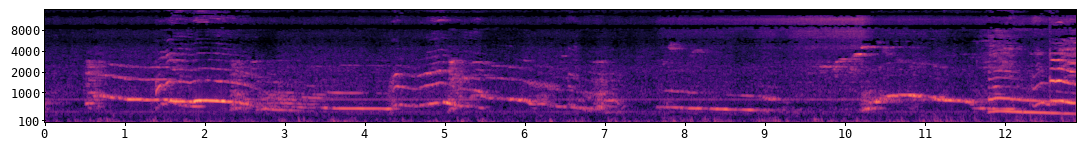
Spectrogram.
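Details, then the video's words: A pet dog howls in a series of rising and falling wails, some starting with sharp yelping onsets, interspersed with quieter gaps and a constant low hum. "My Dog Howling"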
